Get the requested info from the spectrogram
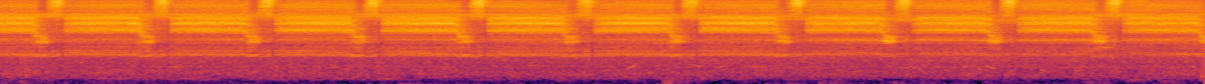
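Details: At the entrance to Cheongryongsa temple, Anseong, Gyeonggi-do, Korea, on a midsummer day, cicadas make a dense, high buzzing drone pulsing about once a second, with katydids and crickets chirping and flowing water beneath.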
